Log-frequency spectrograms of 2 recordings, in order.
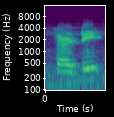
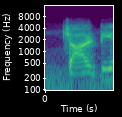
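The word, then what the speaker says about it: charity: like cultural day आर चैरिटी events चार events चार्टी नहीं चैरिटी चैरिटी events so like cultural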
